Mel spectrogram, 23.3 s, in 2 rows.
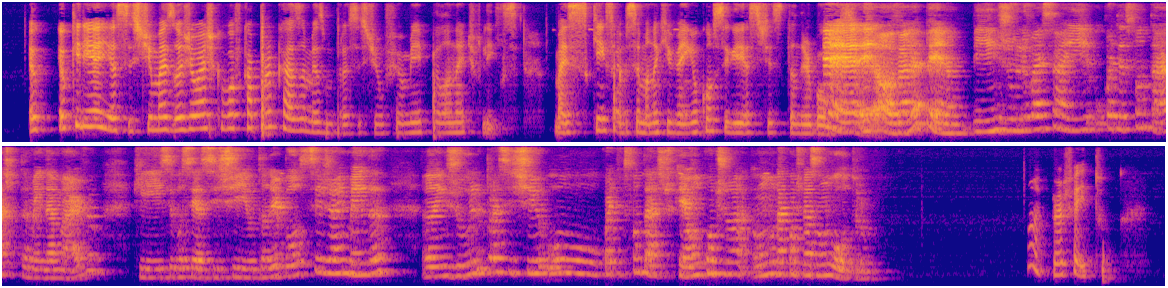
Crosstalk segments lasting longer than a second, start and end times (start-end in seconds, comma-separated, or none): none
